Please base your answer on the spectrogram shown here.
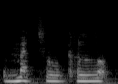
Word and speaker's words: Metalocalypse: Starting off with a thing I've just watched with a three-season series called Metalocalypse. Metal. I've always had trouble to pronouncing this. It's basically apocalypse with metal at the start.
